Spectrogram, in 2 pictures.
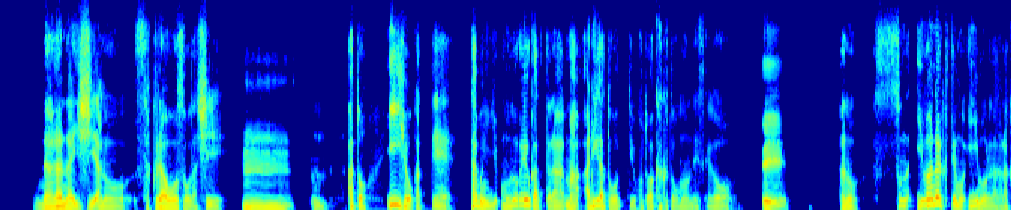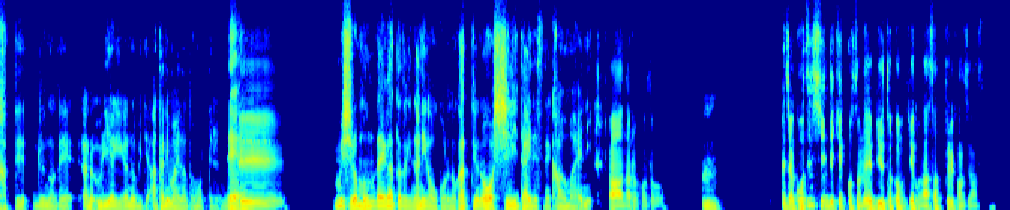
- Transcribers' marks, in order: tapping
- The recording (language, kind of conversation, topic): Japanese, podcast, オンラインでの買い物で失敗したことはありますか？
